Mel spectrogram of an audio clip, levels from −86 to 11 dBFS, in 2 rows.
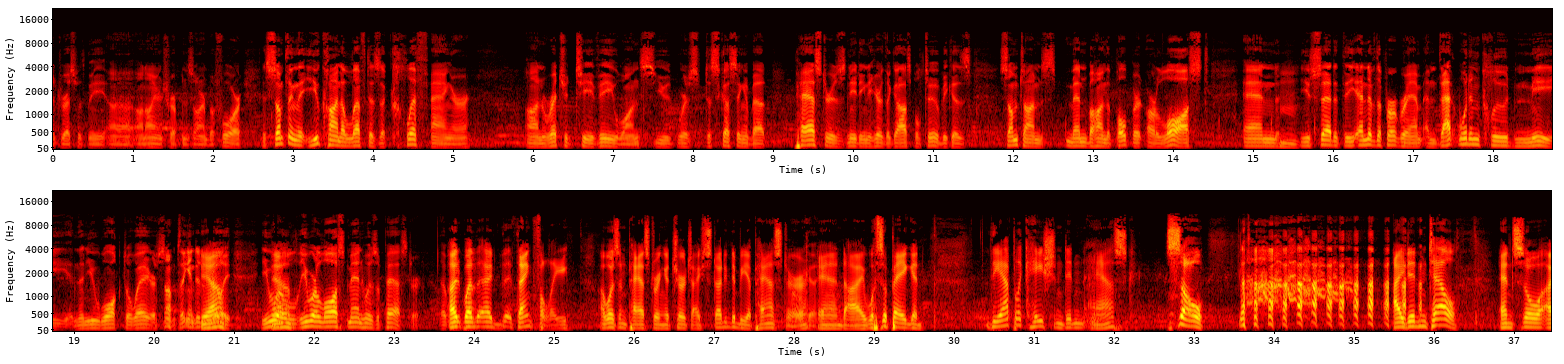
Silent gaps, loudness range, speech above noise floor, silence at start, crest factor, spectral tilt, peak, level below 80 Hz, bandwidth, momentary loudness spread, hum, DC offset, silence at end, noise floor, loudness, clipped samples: none; 11 LU; 24 dB; 0 s; 24 dB; -4 dB/octave; -2 dBFS; -58 dBFS; 11.5 kHz; 17 LU; none; under 0.1%; 0 s; -50 dBFS; -25 LUFS; under 0.1%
